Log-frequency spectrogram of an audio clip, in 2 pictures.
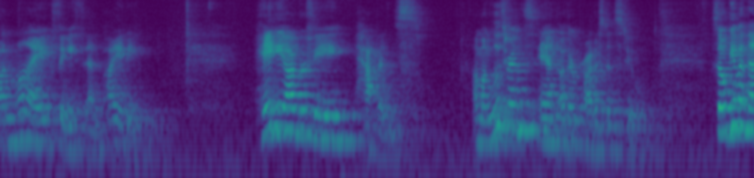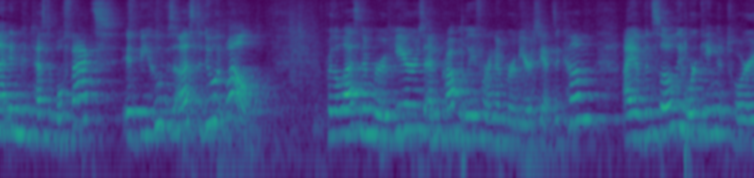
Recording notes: My lecture at the Parkville Plus seminar hosted by Australian Lutheran College in Adelaide, South Australia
